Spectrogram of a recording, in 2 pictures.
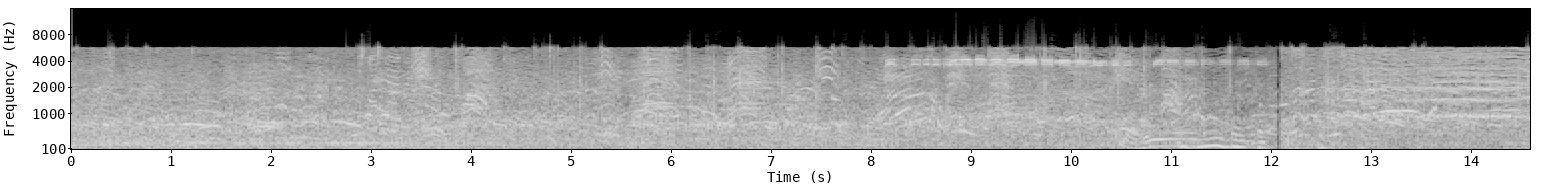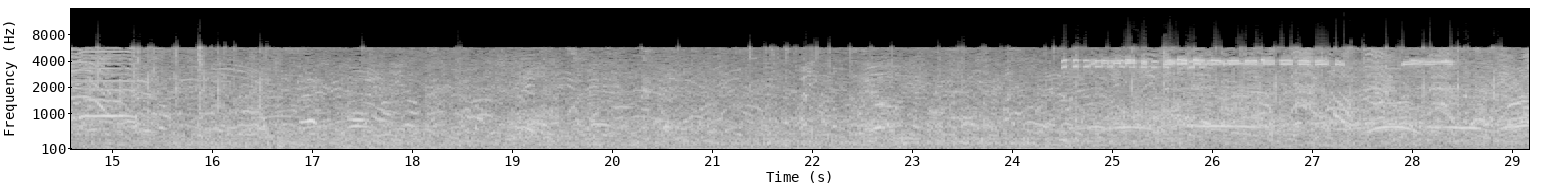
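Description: A crowd of spectators chatters and cheers nearby outdoors.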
